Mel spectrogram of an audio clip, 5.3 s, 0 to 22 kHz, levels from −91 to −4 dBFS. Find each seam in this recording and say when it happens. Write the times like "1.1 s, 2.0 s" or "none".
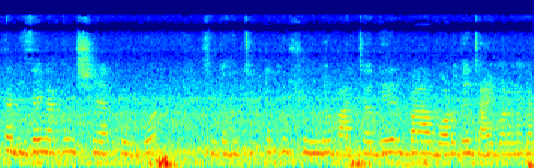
none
